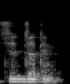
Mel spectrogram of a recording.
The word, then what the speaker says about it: Jatin: Is it Jatin? Yes, it's Jatin.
